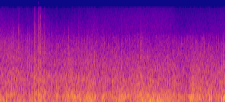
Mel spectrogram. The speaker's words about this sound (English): Suddenly, dark clouds appeared over the camp of the Guru. There was a loud thunder and crackling lightning as the forces of destruction were sent towards Guru Tegh Bahadur and the Sikhs.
